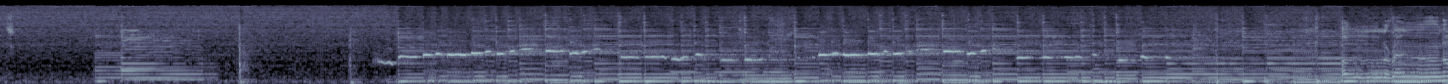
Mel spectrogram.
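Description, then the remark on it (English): Someone whistles a lilting, tin-whistle-like melody that enters after a brief instrumental opening and carries on steadily and prominently above a warm, continuous musical accompaniment. “Don't mind my whistling. I'm trying to sound like a tin whistle here.”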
